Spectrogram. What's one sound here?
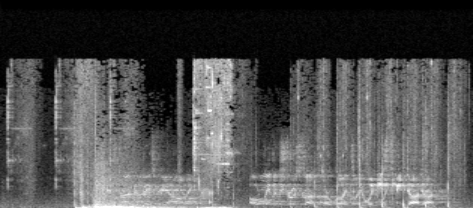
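Footsteps crunch on pavement.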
